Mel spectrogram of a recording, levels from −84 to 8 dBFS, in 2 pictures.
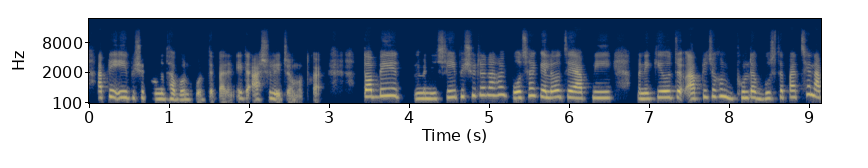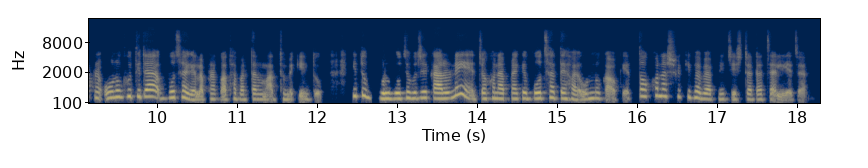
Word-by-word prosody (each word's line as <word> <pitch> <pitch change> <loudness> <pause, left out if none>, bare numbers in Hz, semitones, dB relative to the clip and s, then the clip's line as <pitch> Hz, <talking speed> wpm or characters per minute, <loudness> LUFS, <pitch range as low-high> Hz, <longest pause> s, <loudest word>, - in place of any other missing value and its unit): আপনি 275 +2 +1
এই 275 - +3
বিষয়টা 265 0 -5
অনুধাবন 215 -3 +1
করতে 200 - -5
পারেন। - - -4
এটা - - 0
আসলেই - - -1
চমৎকার। - - -8 0.6
তবে 315 +2 +6 0.4
মানে 235 0 +2
সেই 285 +1 +1
বিষয়টা 360 +3 -1
না 370 - +4
হয় 390 -1 +1
বোঝা 270 +7 +4
গেলো 280 -2 +5 0.2
যে 285 - +7
আপনি 260 +1 -3 0.5
মানে 230 0 +3
কেউ 280 0 +6
য - - +3 0.2
আপনি 240 +4 -4
যখন 320 +1 +3
ভুলটা 270 +2 +3
বুঝতে 250 +4 0
পারছেন, 290 +8 +2
আপনার 270 -3 -5
অনুভূতিটা 315 +2 +1 0.2
বোঝা 275 0 +1
গেল 195 - -1
আপনার 220 -1 -7
কথাবার্তার 210 0 -4
মাধ্যমে 205 +1 -7
কিন্তু। 455 - -8 0.4
কিন্তু 335 +1 -3 0.2
ভুল 230 -1 +4
বোঝাবুঝির 250 +2 +1
কারণে 245 - +3 0.3
যখন 235 +2 -2
আপনাকে 230 +1 -3
বোঝাতে 245 +1 +1
হয় 205 -3 -3
অন্য 240 +2 -2
কাউকে, - - -6 0.2
তখন 330 +2 -1
আসলে 325 -1 -8
কিভাবে 270 -5 -1
আপনি 215 +1 -10
চেষ্টাটা 205 -1 -5
চালিয়ে - - -5
যান? - - -12
265 Hz, 170 wpm, -19 LUFS, 230-305 Hz, 0.6 s, যে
